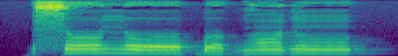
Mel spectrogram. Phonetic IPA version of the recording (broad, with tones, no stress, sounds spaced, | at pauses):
s oː˦ n oː˧ ɓ o˨ ɡ ɔ̃˦ ɗ ũ˦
